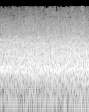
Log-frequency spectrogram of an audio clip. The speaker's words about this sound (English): Two fielders on the leg side for Travis Head. It won't matter as he drives through cover to the applause of the Adelaide Oval crowd. There's no place like home.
